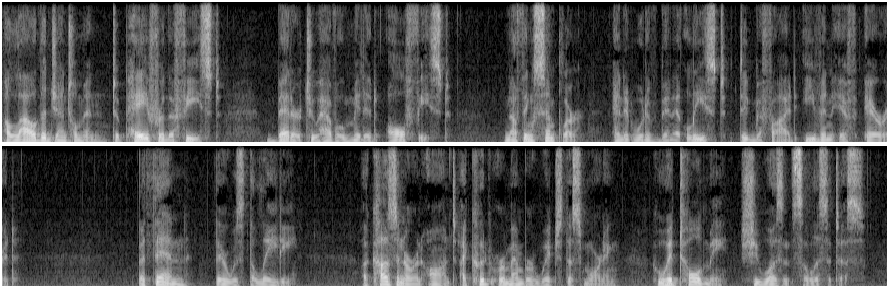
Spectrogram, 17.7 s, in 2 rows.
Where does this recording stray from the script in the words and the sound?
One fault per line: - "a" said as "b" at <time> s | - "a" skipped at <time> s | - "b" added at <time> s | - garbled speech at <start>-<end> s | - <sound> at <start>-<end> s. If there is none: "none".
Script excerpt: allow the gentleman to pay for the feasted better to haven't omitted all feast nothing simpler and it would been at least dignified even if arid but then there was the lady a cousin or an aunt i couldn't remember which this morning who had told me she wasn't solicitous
- "feasted" said as "feast" at 1.7 s
- "haven't" said as "have" at 3.2 s
- "have" added at 6.4 s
